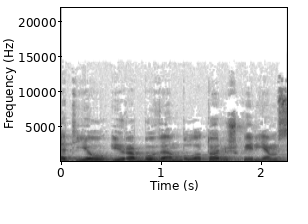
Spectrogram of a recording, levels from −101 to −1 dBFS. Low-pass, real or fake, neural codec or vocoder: 14.4 kHz; real; none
